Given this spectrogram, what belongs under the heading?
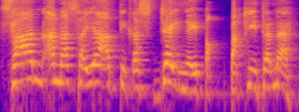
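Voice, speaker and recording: A woman playing a nagging, sharp-tongued middle-aged aunt in a scolding, argumentative radio comedy drama. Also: high voice, moderate pace. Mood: indignant, complaining.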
